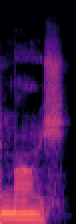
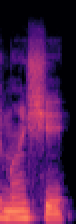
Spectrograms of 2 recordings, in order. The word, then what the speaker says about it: manche: sonzinho do e de manche. A gente não fala suicê nem de manchê. Por isso que a gente considera que não se pronuncia ele no final da palavra.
